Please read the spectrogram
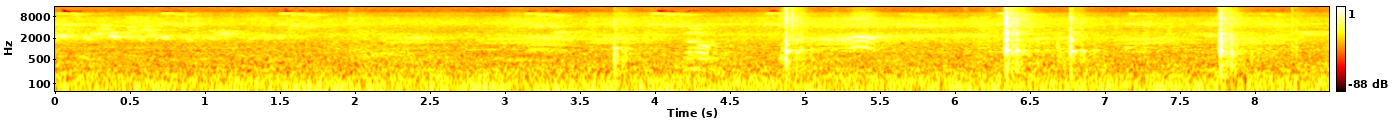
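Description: Badminton rackets hitting a shuttlecock in a rally: about five sharp strikes in the second half, roughly a second apart, with the loudest about six seconds in. Birds call and people talk faintly behind.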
